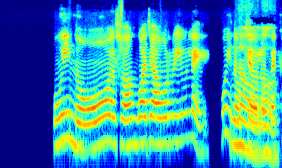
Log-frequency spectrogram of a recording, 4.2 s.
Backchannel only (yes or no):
yes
